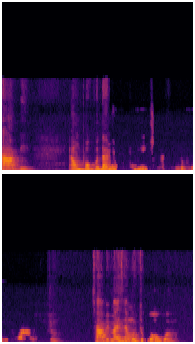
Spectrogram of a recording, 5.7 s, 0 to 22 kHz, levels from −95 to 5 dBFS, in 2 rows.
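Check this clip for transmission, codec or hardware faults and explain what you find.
Two echo-cancellation faults overlap in the middle of this speech clip, one muting the talker and one letting a second voice through.

Speech suppressed in double talk runs from 1.62 to 3.61 s, about two seconds in all. It sounds as though both ends were talking at once. The echo canceller on the talker's side likely could not tell the local voice from the loudspeaker's echo, so it turned everything down. The voice sinks by as much as roughly 30 dB until it recovers after 3.61 s.

The other side's voice leaking through appears twice inside that dip, at 2.09 to 2.15 s and 2.91 to 2.97 s, each about 60 ms long. The far-end voice, played on the talker's loudspeaker, was likely not fully removed from the microphone signal. What remains are brief scraps of a second voice, roughly 20 dB below the speech.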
